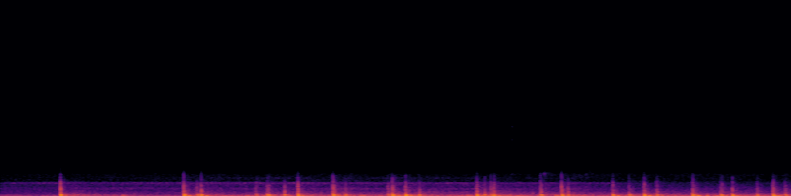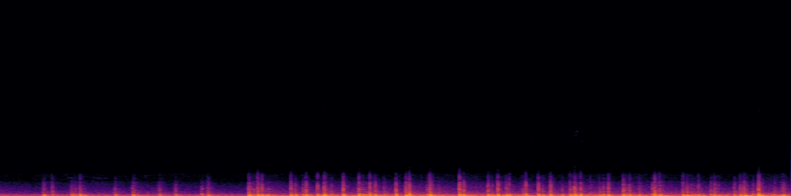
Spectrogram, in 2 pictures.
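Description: Aerial fireworks shells bursting far off as deep booms: one about a second in, then a steady run of them from about three seconds, thickening into a rapid, almost continuous barrage from about halfway through.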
